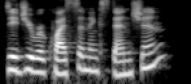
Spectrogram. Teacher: this is a yes no questions so you're Rising intonation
